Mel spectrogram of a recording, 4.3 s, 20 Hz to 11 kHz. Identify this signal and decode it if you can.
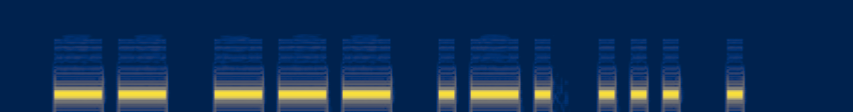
Morse code, heard as a keyed tone, about 15 wpm, 550 Hz. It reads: MORSE
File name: Files Web tls / Morse on9fv / morse15kps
